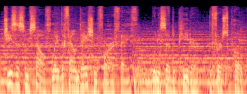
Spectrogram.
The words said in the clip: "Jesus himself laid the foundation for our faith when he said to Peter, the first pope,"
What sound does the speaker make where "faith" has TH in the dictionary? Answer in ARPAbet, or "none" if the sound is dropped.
TH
